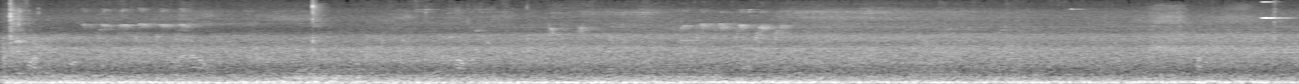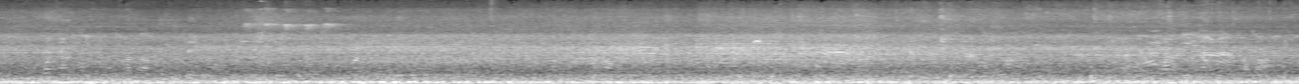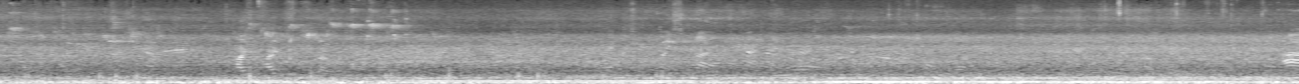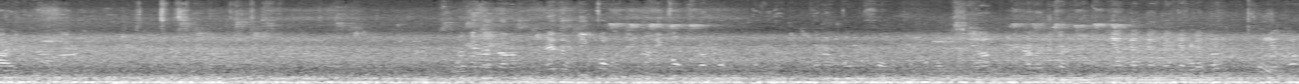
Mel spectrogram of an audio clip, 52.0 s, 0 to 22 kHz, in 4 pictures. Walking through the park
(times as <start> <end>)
11.3 51.9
